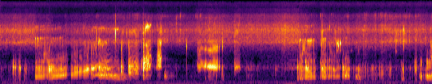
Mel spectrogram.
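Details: Stomach growling (borborygmi): irregular bursts of low, croaking gurgles and squelches, some drawn out and some brief, from gas and fluid moving through the gut.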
